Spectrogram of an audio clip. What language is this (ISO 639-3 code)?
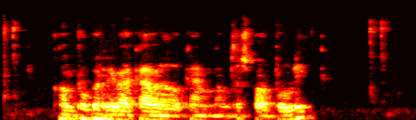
cat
